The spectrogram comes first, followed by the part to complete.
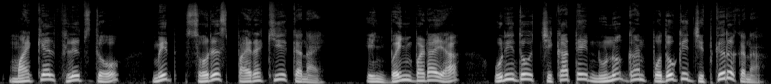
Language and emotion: Santali, surprised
